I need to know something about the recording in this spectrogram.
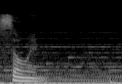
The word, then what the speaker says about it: Samhain: The night before, October 31st, was the festival of Samhain, pronounced Samhain.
